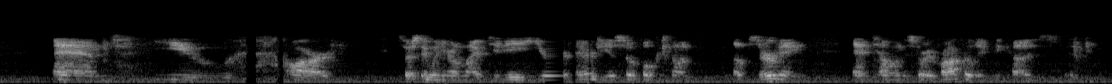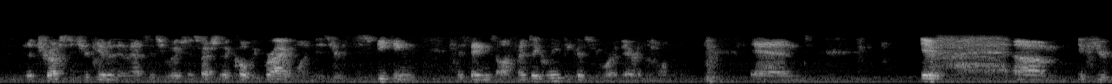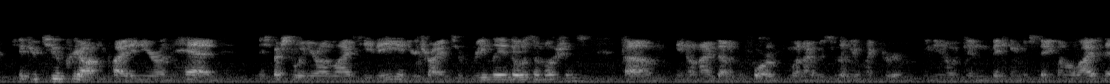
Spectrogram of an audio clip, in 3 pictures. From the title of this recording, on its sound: On The Phone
